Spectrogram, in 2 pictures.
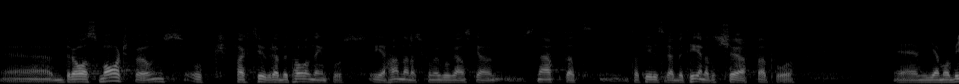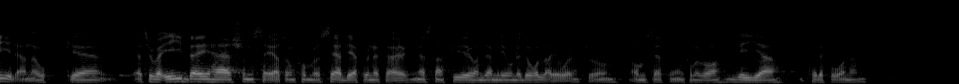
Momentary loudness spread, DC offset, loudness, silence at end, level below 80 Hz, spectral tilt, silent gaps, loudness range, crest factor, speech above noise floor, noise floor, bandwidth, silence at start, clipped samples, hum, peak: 13 LU; under 0.1%; -46 LUFS; 0.6 s; -84 dBFS; -5 dB/octave; none; 5 LU; 20 dB; 30 dB; -76 dBFS; 7.6 kHz; 0 s; under 0.1%; none; -26 dBFS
